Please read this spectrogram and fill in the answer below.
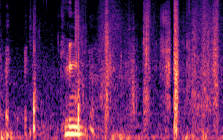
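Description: A few footsteps on a dirt ground, with a short burst of a man's voice partway through.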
